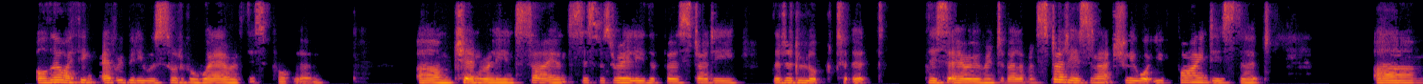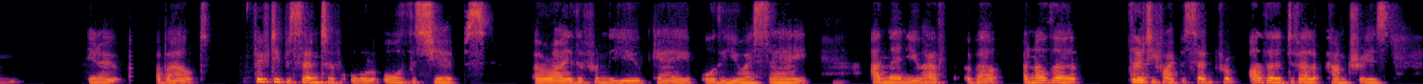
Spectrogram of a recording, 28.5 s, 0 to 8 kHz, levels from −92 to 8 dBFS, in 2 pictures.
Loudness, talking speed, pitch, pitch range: -24 LUFS, 135 wpm, 185 Hz, 175-195 Hz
